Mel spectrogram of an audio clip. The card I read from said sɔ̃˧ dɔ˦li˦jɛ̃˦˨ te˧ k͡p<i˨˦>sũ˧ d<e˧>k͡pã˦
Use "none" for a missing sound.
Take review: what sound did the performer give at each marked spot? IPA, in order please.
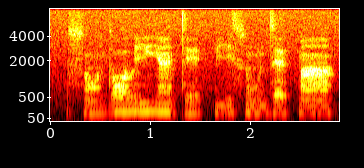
i˧, ɛ˧

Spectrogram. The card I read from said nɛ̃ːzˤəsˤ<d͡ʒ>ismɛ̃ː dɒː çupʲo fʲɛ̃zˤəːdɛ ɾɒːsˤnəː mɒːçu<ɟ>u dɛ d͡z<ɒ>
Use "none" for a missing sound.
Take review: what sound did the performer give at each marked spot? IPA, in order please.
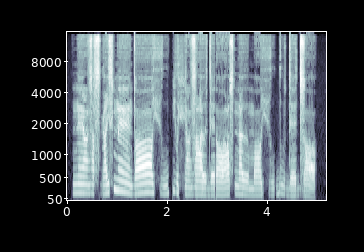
ɡ, ɡ, ɒ

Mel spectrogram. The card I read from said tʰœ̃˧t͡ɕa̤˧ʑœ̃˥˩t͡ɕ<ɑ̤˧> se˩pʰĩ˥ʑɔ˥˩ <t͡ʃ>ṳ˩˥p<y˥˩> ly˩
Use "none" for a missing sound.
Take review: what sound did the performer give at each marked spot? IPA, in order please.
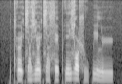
a̤˧, ʂ, i˥˩

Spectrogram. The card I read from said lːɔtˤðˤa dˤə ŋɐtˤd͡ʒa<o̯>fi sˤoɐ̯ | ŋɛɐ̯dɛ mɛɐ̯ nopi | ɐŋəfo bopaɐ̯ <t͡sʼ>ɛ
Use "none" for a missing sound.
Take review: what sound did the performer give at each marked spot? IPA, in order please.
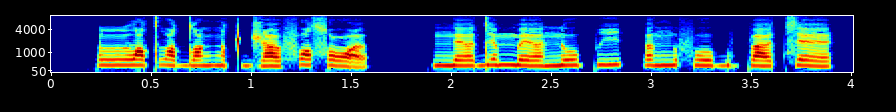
ɐ̯, t͡s

